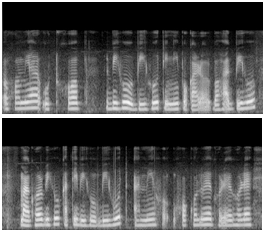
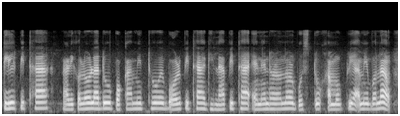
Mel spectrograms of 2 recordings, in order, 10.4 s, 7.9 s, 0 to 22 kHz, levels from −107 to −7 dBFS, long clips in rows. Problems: constant background noise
